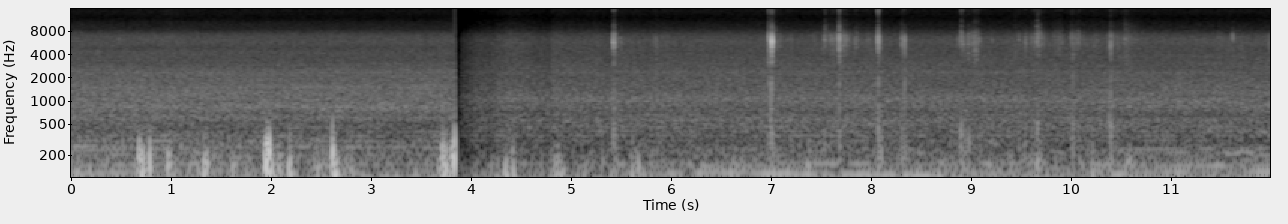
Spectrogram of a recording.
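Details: Indoors, soft thumps and scattered clicks come from play and movement, with a sudden cut partway through and a low fan-like hum; no animal voice is heard.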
